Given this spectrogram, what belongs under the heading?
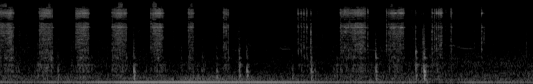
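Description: Ratchet spinning out the small 8mm bolts that hold the airbox cover on a Johnson 50hp two-stroke outboard, rapid bursts of close clicking with pauses between them over a low steady hum.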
